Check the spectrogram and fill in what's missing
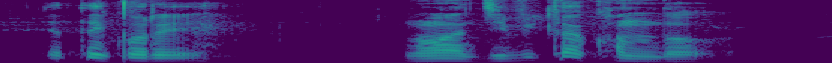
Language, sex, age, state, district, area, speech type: Santali, male, 30-45, West Bengal, Uttar Dinajpur, rural, spontaneous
